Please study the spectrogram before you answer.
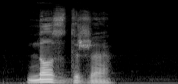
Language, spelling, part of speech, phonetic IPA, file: Polish, nozdrze, noun, [ˈnɔzḍʒɛ], Pl-nozdrze.ogg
